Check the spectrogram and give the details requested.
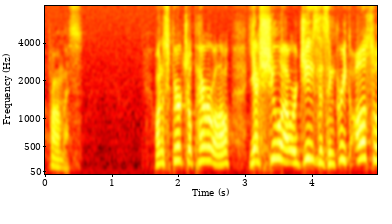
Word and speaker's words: Yeshua: is that Joshua okay you know the Hebrew pronunciation for the word for the name Joshua Yeshua Yeshua Joshua Yeshua the Hebrew name for Joshua is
